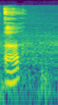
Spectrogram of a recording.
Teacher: ह्रस्व अ जिसमें एक मात्रा का समय लगता है, अर्थात अल्प समय में उच्चारित किया जाता है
